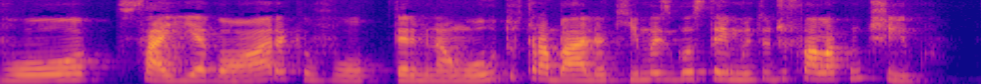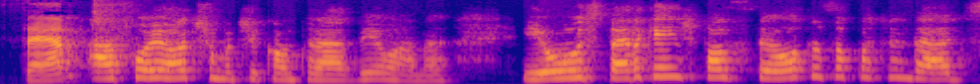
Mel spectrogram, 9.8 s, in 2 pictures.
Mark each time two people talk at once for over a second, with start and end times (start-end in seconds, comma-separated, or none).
none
